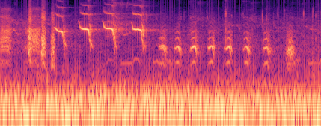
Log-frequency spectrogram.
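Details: Yellow-billed babbler, known locally as Kariyila Pakshi, giving a fast run of harsh, squeaky notes, first higher and sharp, then lower and softer, several per second, over low rumbling background noise.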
